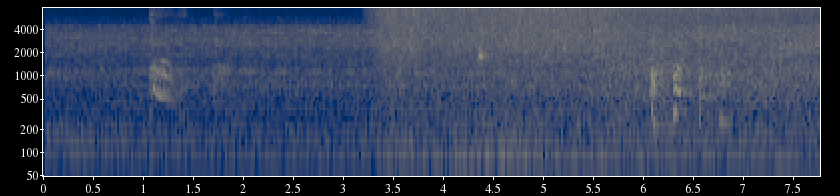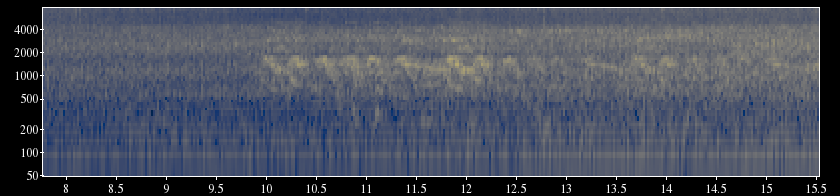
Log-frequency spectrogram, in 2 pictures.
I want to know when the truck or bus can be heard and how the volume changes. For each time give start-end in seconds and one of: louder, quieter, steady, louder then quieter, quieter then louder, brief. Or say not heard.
0.0-15.5 louder.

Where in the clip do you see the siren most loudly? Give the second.
12 s.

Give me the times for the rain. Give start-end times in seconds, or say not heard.
3.2-15.5.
